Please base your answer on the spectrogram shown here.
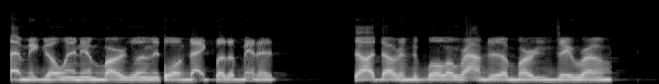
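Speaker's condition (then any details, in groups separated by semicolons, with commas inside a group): Laryngectomy, total laryngectomy with electrolarynx; no current signs of cancer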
